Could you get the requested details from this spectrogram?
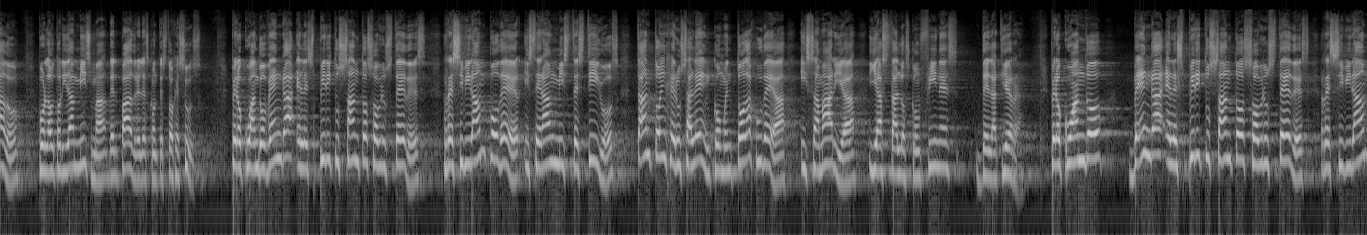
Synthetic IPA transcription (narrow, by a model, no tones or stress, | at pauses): aðo | po̞ɾlaːwt̪o̞ɾiðaðmizmaðe̞lpaðɾe̞le̞sko̞nt̪e̞st̪o̞xe̞sus | pe̞ɾo̞kwand̪o̞βe̞ŋɡaʔe̞le̞spiɾit̪usant̪o̞so̞β̞ɾeust̪e̞ðes | re̞siβiɾampo̞ðeɾise̞ɾaŋmist̪e̞st̪iɣo̞s | t̪ant̪o̞e̞ŋxe̞ɾusale̞ŋko̞moe̞nt̪o̞ðaxuðea | isamaɾja | iast̪alo̞sko̞ɱfine̞z | ðe̞lat̪je̞ra̰ | pe̞ɾo̞kwand̪o | βe̞ŋɡaele̞spiɾit̪usant̪o̞so̞βɾeust̪eðes | re̞siβiɾan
